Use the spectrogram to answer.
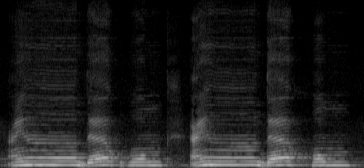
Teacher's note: Sakin. The noon is not touching anywhere in my mouth. It's an open space. It's just like hanging there. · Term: ikhfa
